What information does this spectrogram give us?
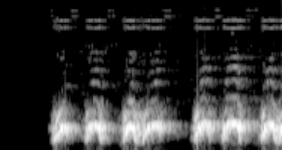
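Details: A Barred Owl of southern Ontario gives a deep, rhythmic series of about seven hoots in under three seconds, the familiar 'who cooks for you' pattern, with no other sounds.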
